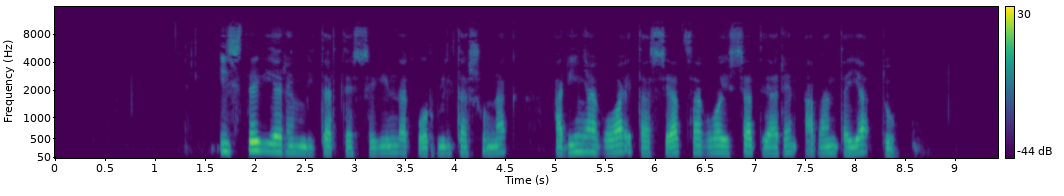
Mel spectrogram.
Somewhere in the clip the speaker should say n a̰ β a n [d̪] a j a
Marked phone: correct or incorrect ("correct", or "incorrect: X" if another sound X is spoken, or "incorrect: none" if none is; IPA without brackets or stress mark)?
incorrect: t̪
